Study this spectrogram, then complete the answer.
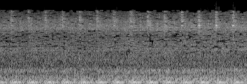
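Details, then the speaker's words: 2002 Toyota Tundra at idle with flashing MIL: uneven stumbling pulse with faint tick, severe single-cylinder misfire; possible exhaust leak also heard, unsure if related; needs a coil and tune-up parts. "the MAL is currently flashing which would indicate a misfire severe enough to damage the catalyst is occurring"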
